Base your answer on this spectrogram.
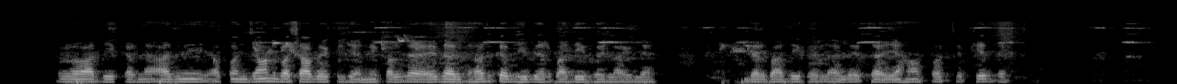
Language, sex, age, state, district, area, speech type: Maithili, male, 60+, Bihar, Madhepura, rural, spontaneous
